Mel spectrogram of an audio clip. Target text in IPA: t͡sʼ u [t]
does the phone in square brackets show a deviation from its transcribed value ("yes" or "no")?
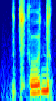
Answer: yes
